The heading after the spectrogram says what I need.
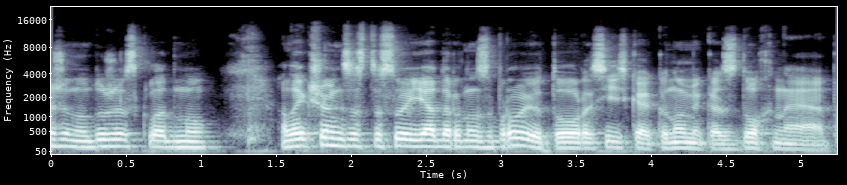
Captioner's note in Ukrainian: сопіння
